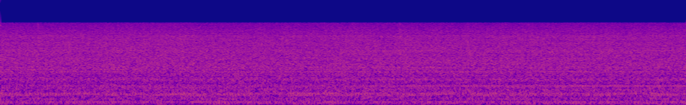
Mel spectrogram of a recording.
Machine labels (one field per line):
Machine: slide rail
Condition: normal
